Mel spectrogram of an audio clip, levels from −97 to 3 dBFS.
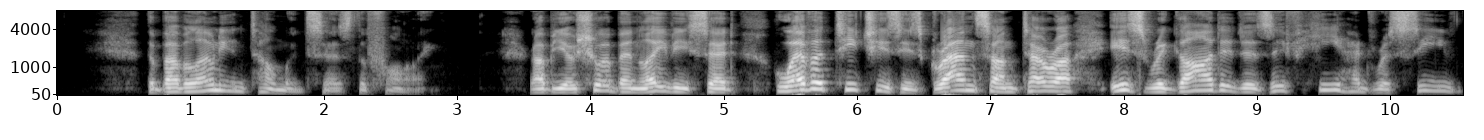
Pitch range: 135-200 Hz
